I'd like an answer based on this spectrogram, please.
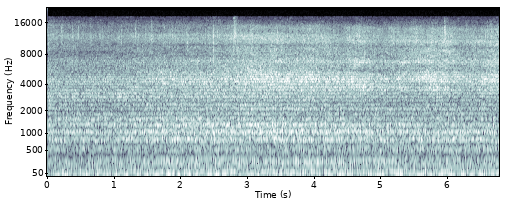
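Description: Tour bus engine running steadily with an even, unchanging hum.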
